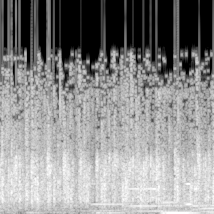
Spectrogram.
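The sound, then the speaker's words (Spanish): A studio audience applauds steadily, a dense, loud wash of clapping that holds for about three seconds with no pause. “vuestro aplauso, vuestro saludo para todos ellos.”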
